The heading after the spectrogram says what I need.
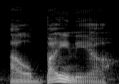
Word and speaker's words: Albania: Grace Kosovo Montenegro and North Macedonia and you pronounce Albania like this Al Bae ni ah Albania subscribe for more videos from English language training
